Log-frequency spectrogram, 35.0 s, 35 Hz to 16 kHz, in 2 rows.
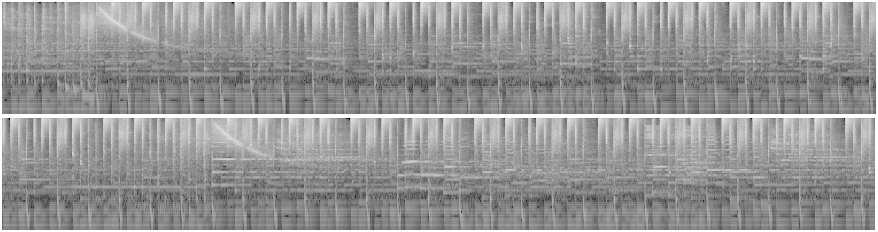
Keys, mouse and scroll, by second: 1.4 space, 1.5 Escape, 2.6 shift+middle click, 3.9 shift+double middle click, 4.7 shift+middle click, 4.9 shift+double middle click, 5.7 shift+double middle click, 9.1 shift+middle click, 9.6 shift+middle click, 9.7 shift+double middle click, 17.3 shift+middle click, 17.4 shift+double middle click, 17.8 space, 22.3 shift+middle click, 23.4 shift+middle click, 24.2 shift+middle click, 27.1 shift+middle click, 29.2 shift+middle click.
